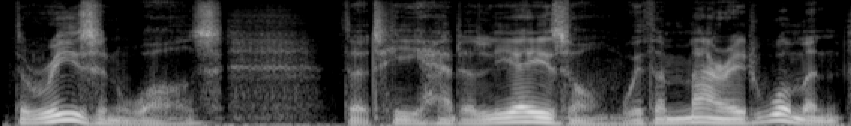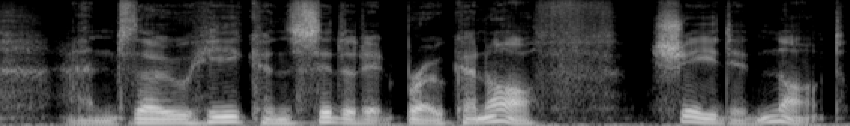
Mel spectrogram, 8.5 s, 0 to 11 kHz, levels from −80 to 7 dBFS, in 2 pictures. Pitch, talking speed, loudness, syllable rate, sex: 95 Hz, 155 wpm, -18 LUFS, 4.2 syllables/s, male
